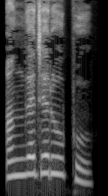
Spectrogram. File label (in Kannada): "ಅಂಗಜರೂಪು", kannada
